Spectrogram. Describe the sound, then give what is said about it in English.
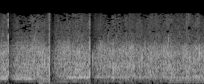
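A church audience claps its hands in praise during a worship service, a dense, steady burst of loud applause that fills the whole short stretch on its own. “Give the Lord one more hand clap of praise tonight.”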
